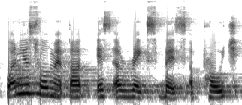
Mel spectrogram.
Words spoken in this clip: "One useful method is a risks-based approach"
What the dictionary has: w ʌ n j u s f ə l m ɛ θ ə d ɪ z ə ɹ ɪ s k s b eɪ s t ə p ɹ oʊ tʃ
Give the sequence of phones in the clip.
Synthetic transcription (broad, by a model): w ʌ n j u s f ə l m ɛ t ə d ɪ s ə ɹ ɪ k s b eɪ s ə p ɹ oʊ tʃ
